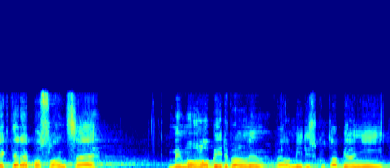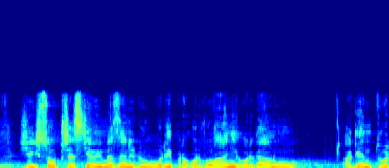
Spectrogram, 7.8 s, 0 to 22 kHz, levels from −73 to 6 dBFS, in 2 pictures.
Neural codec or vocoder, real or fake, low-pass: none; real; 9.9 kHz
